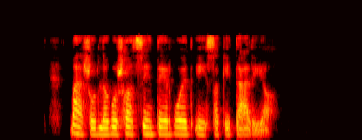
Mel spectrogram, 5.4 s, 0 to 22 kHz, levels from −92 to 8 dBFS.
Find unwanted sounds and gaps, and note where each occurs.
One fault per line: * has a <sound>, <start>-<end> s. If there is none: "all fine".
all fine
